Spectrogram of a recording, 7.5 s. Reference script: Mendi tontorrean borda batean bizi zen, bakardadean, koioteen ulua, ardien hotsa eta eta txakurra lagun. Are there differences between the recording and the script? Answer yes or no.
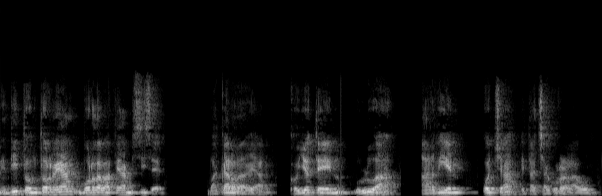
yes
